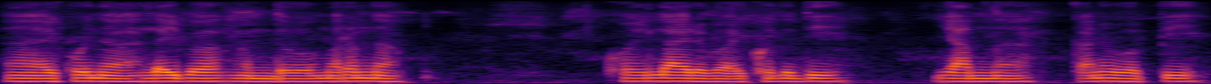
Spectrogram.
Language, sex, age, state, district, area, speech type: Manipuri, male, 18-30, Manipur, Tengnoupal, rural, spontaneous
